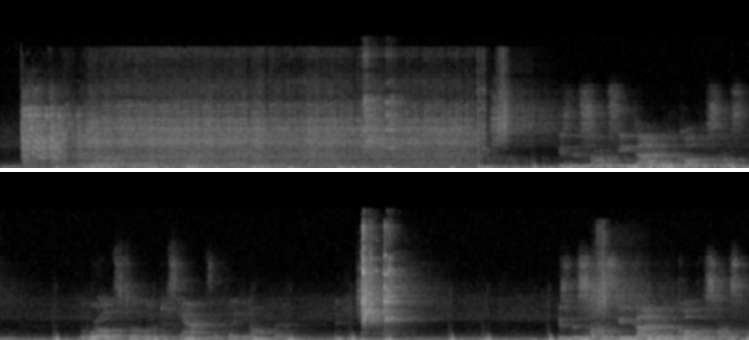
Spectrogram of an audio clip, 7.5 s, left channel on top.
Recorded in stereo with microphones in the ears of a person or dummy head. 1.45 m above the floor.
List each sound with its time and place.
0.8 s a woman speaking: 80° right, 1.5 m
3.6 s a clunk: 70° right (ahead or behind), 1.1 m
5.6 s a woman speaking: 40° right (ahead or behind), 3 m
